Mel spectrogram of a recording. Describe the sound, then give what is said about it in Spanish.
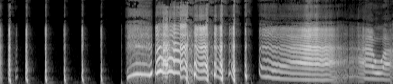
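Six evenly spaced taps, then a voice imitating a crocodile crying: choppy, sobbing wails followed by one long, wavering, drawn-out howl, loud with no words. “El cocodrilo se quedó allí debajo, cerró los ojos y empezó a llorar.”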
